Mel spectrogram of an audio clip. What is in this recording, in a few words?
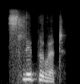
"slipperwort", Indian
